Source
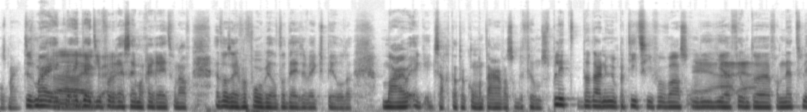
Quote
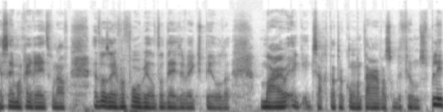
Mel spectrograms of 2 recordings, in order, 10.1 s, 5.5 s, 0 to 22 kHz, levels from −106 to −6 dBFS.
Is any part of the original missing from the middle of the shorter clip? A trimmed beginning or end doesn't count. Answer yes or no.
no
